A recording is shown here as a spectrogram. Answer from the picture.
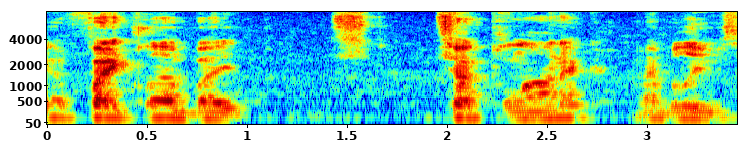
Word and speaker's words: Palahniuk: You got Fight Club by Chuck Palahniuk, I believe is how you pronounce it.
